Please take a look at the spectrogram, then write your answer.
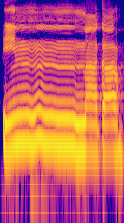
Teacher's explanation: হামজা লাগবে এই নুনের সাথে, ইন, নুন জবর না, ইন না, কাব জবর কা, ইন না কা। এই নুনের মধ্যে আমরা গুণনা করব, কারণ মিম এবং নুনের মধ্যে তাজদিদ হলে সেখানে গুণনা করা ওয়াজিব হয়। তো এখানে নুনের উপর তাজদিদ, এজন্য আমাদের এখানে গুণনা করতে হবে।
